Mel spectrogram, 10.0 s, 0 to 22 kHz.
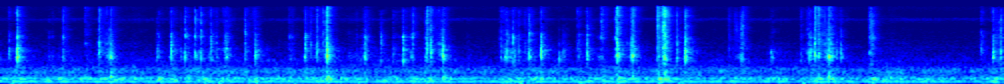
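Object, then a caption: Plastic mechanical keyboard. Continuous two-handed fingertip typing on a full-size black Nubwo Illution NK-70 mechanical keyboard with Outemu red switches, round plastic keycaps and blue backlight. The result is a steady stream of quick, bright plastic clicks and clacks, with some louder bursts of keystrokes, over a low, steady hum.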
